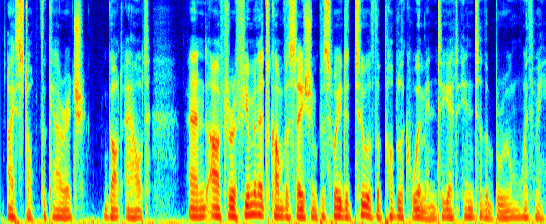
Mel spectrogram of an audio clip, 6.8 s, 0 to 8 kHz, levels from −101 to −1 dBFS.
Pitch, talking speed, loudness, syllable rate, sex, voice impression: 95 Hz, 220 wpm, -19 LUFS, 6.7 syllables/s, male, very masculine, very adult-like, slightly old, very thick, slightly relaxed, slightly weak, dark, soft, very muffled, fluent, very cool, very intellectual, sincere, very calm, very mature, very friendly, very reassuring, very unique, elegant, very wild, sweet, kind, modest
